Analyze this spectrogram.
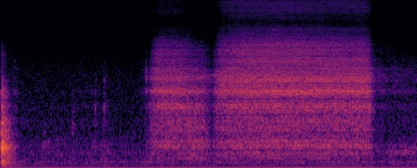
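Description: Long draw on a vape: a steady hiss of air pulled through the atomizer over the heated coil for about three seconds, with a brief break early on. A sharp knock at the very start.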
